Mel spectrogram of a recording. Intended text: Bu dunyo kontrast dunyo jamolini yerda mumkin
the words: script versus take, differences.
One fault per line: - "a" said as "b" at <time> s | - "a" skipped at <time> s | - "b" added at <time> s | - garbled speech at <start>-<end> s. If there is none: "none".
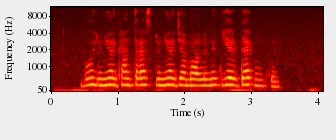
none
